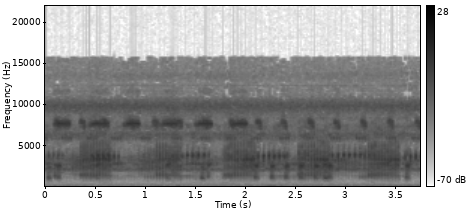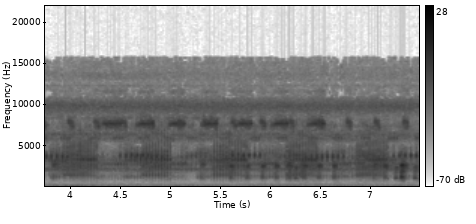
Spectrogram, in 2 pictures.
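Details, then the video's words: Chorus of male narrow-mouthed frogs (Microhyla pulchra), Mae Hia rice field, Chiang Mai, Thailand, 2014, calling for females: rapid pulsed buzzes in irregular overlapping bursts, backed by a shrill steady high tone. "Amphibian acoustic I Narrow mouthed Frog - Microhyla pulchra"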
